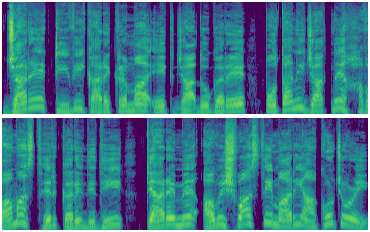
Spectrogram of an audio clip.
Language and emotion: Gujarati, surprised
